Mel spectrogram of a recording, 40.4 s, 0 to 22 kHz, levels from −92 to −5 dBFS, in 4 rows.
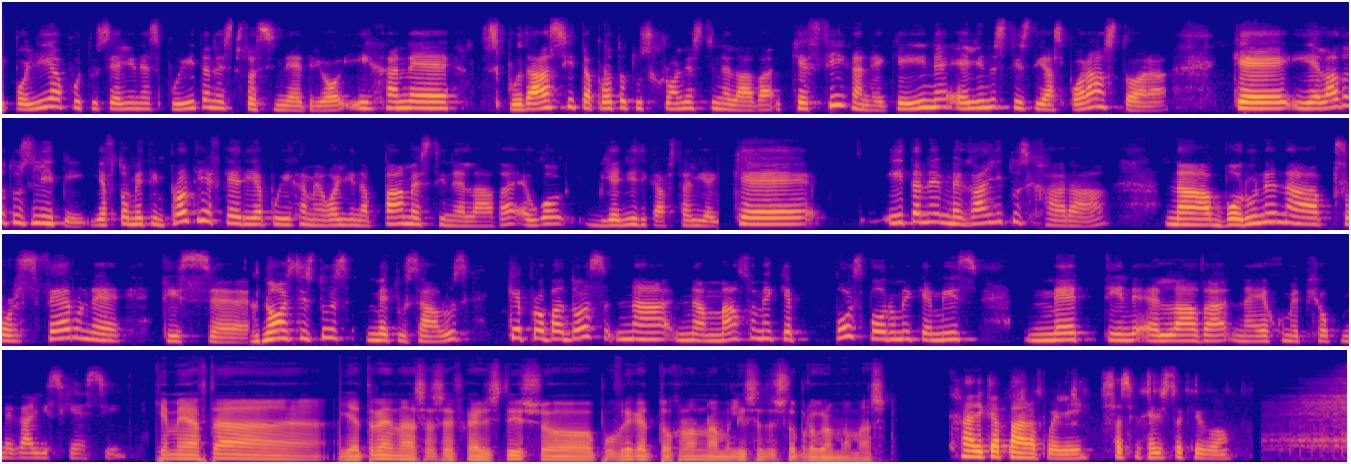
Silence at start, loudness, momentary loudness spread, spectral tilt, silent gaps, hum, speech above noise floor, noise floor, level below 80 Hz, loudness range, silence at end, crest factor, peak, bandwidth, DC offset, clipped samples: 0 s; -28 LUFS; 12 LU; -5 dB/octave; 37.07-37.29 s, 39.70-39.74 s; none; 19 dB; -47 dBFS; -64 dBFS; 5 LU; 0 s; 22 dB; -6 dBFS; 13.5 kHz; under 0.1%; under 0.1%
